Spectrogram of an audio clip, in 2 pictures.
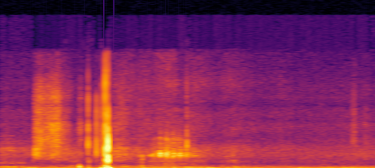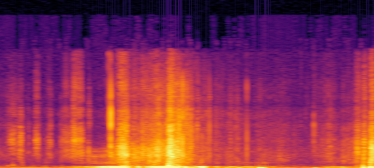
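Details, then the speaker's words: Sleeping bulldog snoring in bed: quiet, rough, low snorting breaths, faint against room noise with a few clicks and knocks. "Bosco's actually in bed too if you want to see them you can hear them in the background snoring"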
